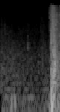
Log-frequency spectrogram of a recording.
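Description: A single sharp gunshot fired in the Fallout London video game, a short loud crack arriving abruptly after a quiet background of game ambience.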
